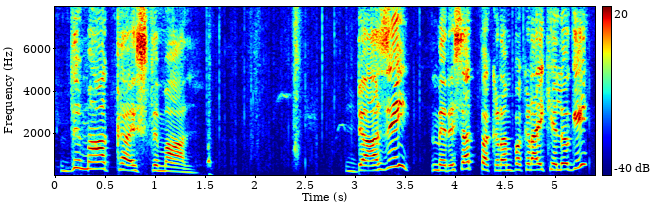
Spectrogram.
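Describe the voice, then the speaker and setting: A woman voicing a confident, teasing human boy in an animated cartoon dub. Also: high voice, a little slow. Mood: playful. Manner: teasing, cocky.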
